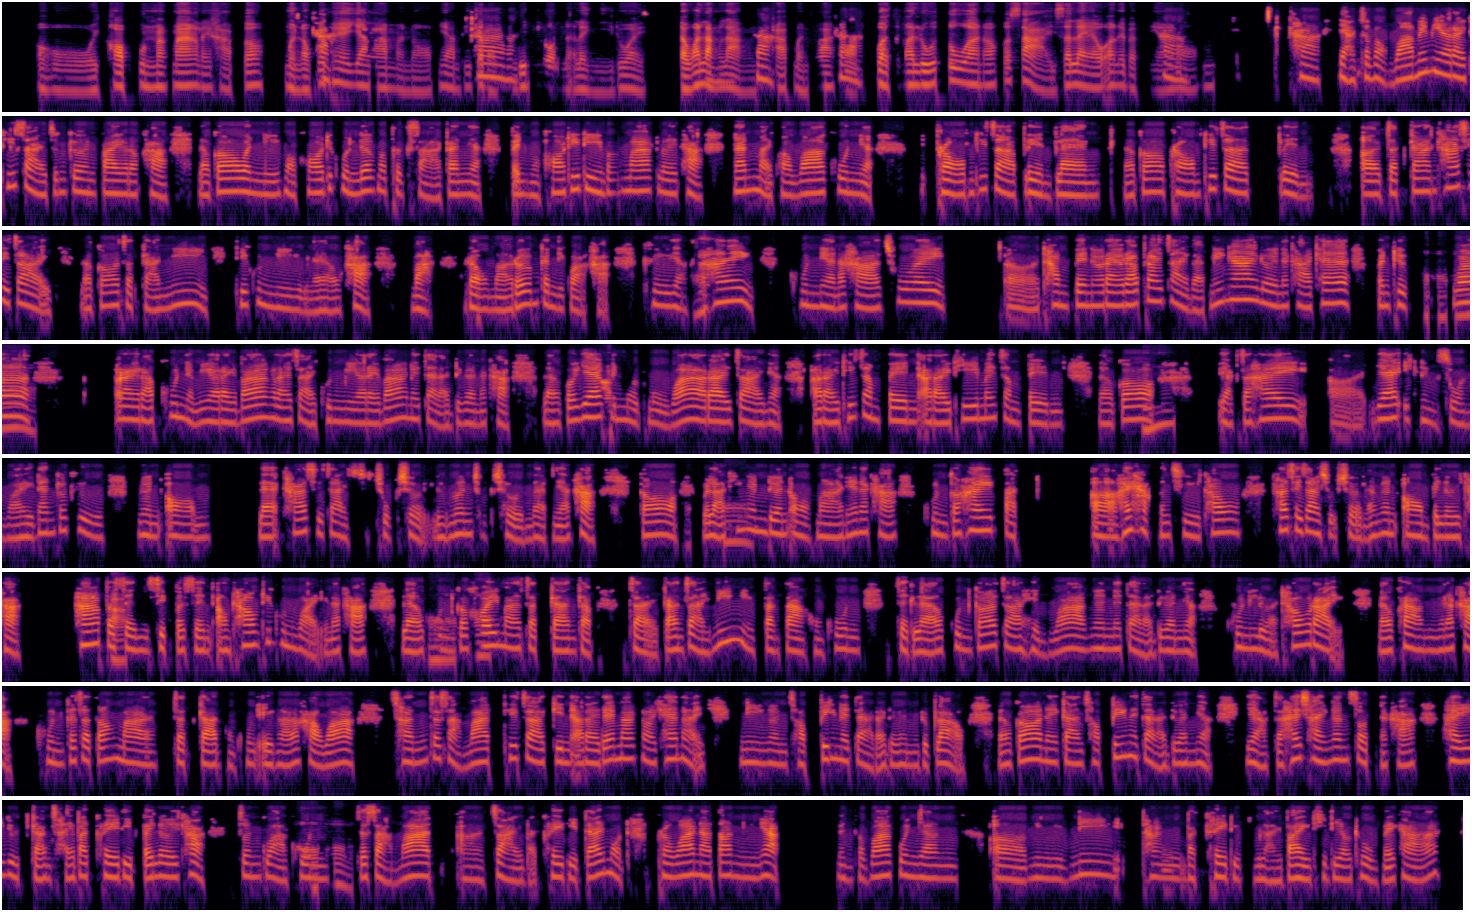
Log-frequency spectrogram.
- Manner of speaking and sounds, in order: tapping
- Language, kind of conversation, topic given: Thai, advice, ฉันควรจัดการหนี้และค่าใช้จ่ายฉุกเฉินอย่างไรเมื่อรายได้ไม่พอ?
